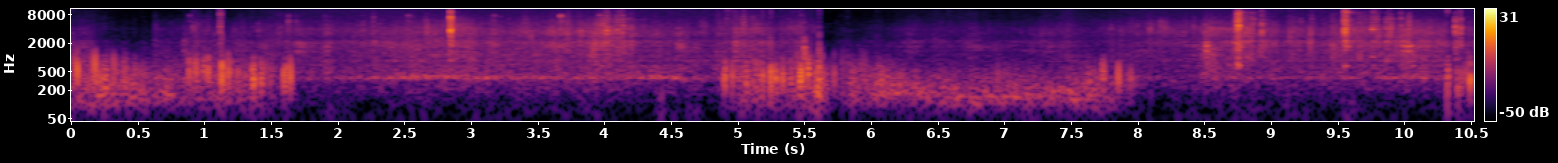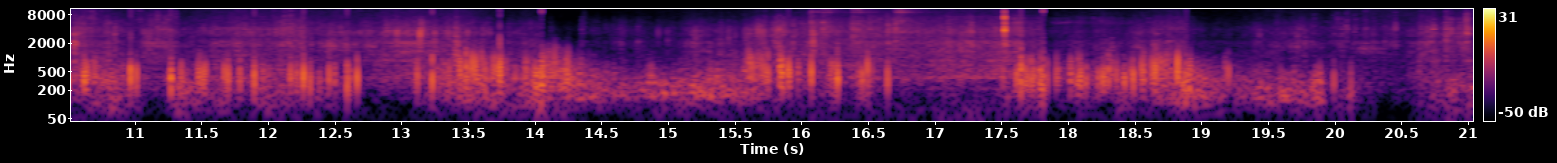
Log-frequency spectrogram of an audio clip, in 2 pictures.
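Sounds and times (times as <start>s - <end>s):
wind on microphone: 0.0s - 2.2s, 4.3s - 9.2s, 10.1s - 21.0s
tyres rolling over dirt: 0.0s - 6.0s, 7.4s - 21.0s
bike rattling and clacking: 0.0s - 21.0s.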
